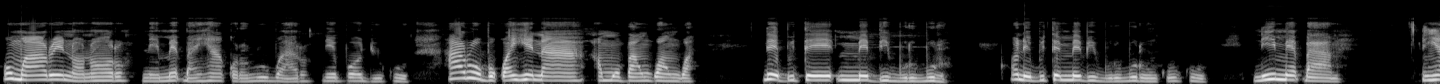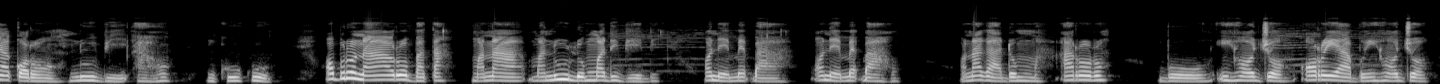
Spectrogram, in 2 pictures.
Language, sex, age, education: Igbo, female, 30-45, tertiary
